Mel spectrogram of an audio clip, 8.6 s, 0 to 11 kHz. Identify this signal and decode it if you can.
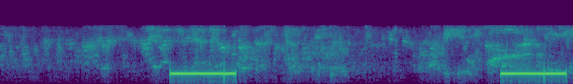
Ringback tone (Europe, 425 Hz), with speech.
